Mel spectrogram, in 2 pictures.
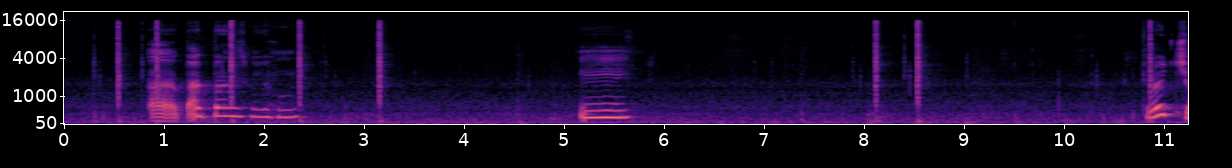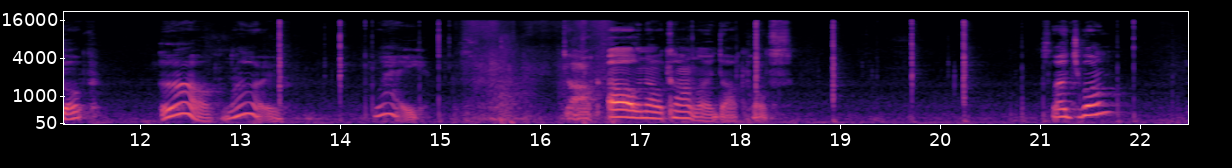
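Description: Soft menu clicks tick as a list scrolls.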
